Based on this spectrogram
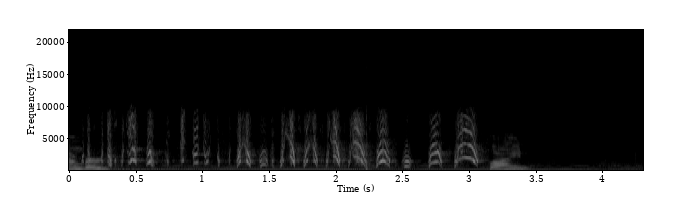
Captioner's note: squeaking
